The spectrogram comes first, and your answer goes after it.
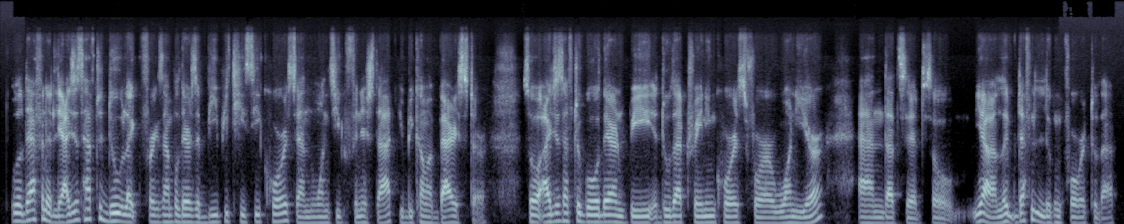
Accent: Dhaka, Dhaka Division, Bangladesh; I'm from Dhaka, which is the capital city of Bangladesh

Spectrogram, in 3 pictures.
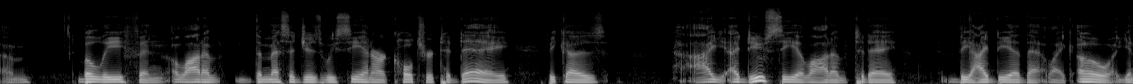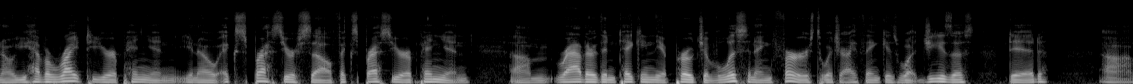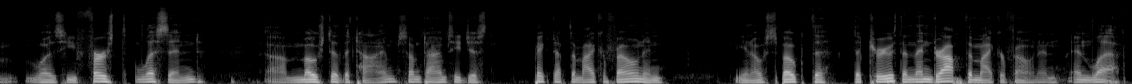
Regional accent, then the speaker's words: St. Louis, Missouri, United States; moved away; my pastor from my hometown congregation in St. Louis

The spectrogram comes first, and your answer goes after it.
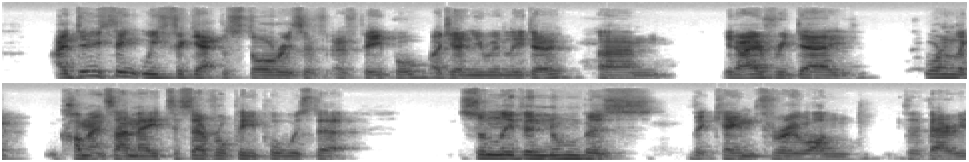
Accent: United Kingdom; white British people

